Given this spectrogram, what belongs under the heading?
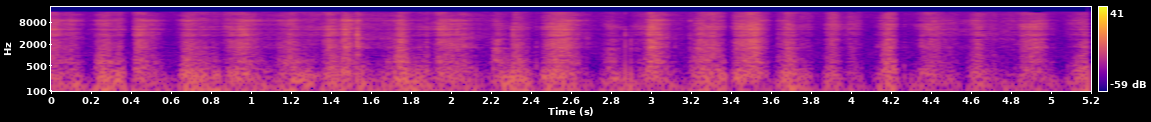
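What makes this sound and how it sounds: Fingertips scratch fast and hard across the bowl of a solid wooden spoon held right at the microphone. The result is a dense, continuous rasping with quick repeated strokes and a heavy, boomy low end from the close placement. There is very little bright detail.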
